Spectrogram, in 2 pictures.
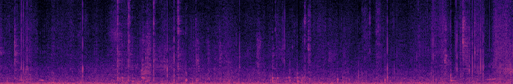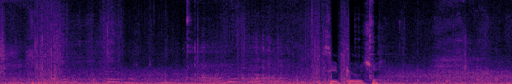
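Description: Bicycle tyres roll over smooth pavement.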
